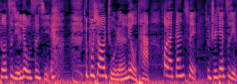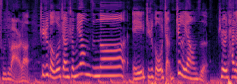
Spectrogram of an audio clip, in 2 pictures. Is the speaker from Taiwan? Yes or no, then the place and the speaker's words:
no; Shandong, China; 就在山东省内，我是山东人嘛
